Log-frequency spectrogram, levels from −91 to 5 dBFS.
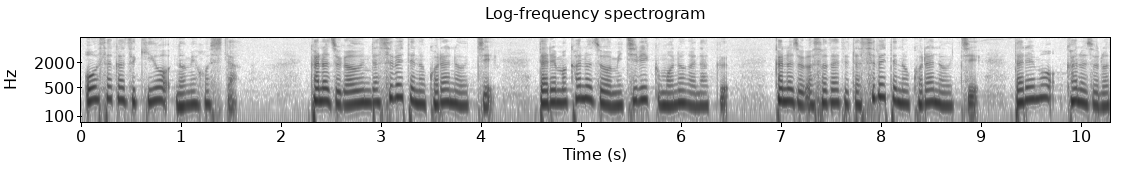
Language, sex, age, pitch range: Japanese, female, 40-59, 190-235 Hz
